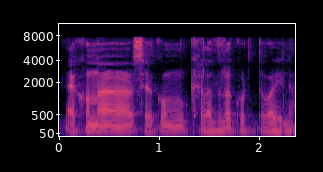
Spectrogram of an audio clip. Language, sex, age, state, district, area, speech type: Bengali, male, 30-45, West Bengal, Cooch Behar, urban, spontaneous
